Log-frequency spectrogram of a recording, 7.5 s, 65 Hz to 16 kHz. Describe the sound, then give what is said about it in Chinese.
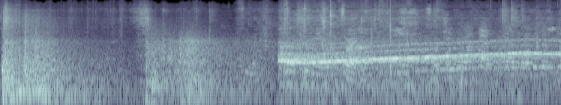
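An air raid siren alert in Ashkelon, Israel, about 4.8 km from the Gaza border, during Hamas rocket fire, starts partway through, a loud sustained wailing tone that slowly climbs in pitch and holds over rumbling background noise. “Uh, one of the air raid siren alerts, usually followed immediately by uh, strikes.”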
